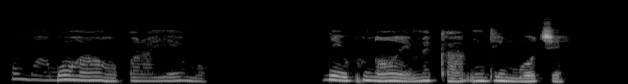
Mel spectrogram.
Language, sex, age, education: Igbo, male, 15-29, secondary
